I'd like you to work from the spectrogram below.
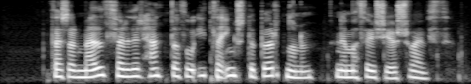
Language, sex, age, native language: Icelandic, female, 30-39, Icelandic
